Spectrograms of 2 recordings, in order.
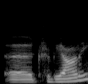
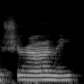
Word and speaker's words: Tibshirani: And I was thinking, well, ours finishes in 5 weeks, but Trevor Hasty and Rob Tribbiani, is that right? Tibshirani. How do you pronounce that? Tibshirani, who both are absolute legends.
